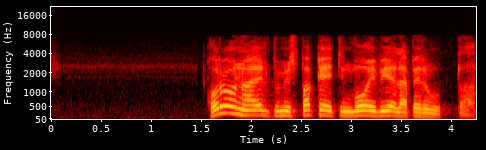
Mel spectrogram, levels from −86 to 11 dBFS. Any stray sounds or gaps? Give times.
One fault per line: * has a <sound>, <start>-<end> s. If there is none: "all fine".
all fine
